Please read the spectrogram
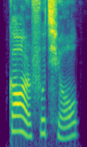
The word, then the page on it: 高尔夫球: gāo ěr fū qiú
